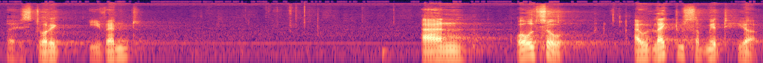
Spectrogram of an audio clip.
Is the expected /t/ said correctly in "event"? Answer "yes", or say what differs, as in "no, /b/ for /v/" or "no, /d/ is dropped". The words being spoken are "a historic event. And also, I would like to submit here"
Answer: yes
